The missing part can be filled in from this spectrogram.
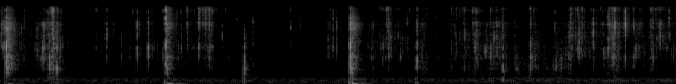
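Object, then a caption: Plastic bubble wrap. Fingertips with long nails pinch and pop individual bubbles on crumpled clear plastic bubble wrap resting on a table. Bright, crisp crinkling runs throughout, broken by sharp, short pops scattered across the clip.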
